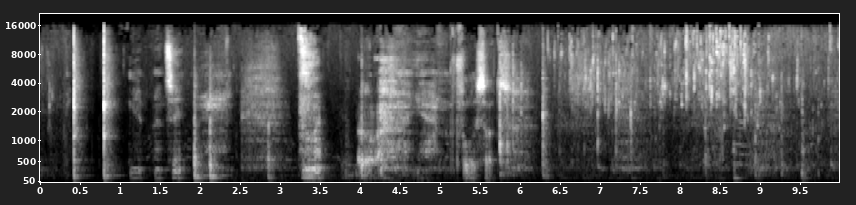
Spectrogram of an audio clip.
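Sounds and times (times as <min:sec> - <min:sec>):
speech: 0:01.1 - 0:02.2, 0:02.8 - 0:04.5, 0:05.3 - 0:06.0
water splashing and sloshing as film is rinsed to wash off suds: 0:06.4 - 0:09.9.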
